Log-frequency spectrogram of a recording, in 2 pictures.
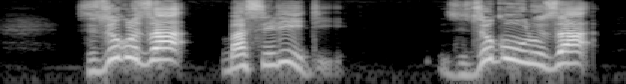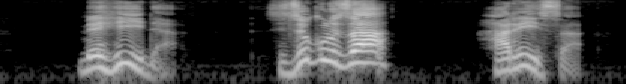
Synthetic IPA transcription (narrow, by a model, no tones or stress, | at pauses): z̥id͡zukuluza | basilitḭ | zid͡zuk̬uluza | mɛɦiːɗa̰ | z̥id͡zuk̬uluza | haɾiːsa̰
